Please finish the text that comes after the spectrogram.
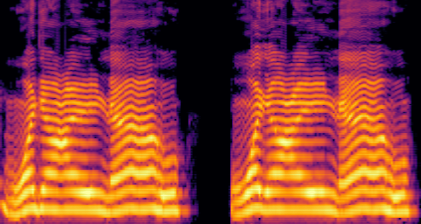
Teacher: یہاں نون کو لمبا کریں گے، ہا کو نہیں کھینچیں گے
